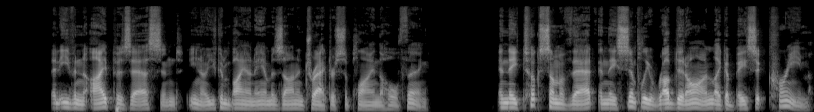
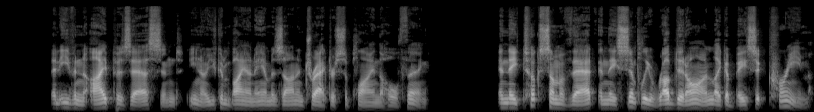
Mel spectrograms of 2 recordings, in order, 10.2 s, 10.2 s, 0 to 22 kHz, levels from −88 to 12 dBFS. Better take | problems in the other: first | thin; somewhat; fading below 450 Hz

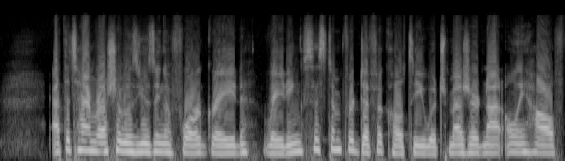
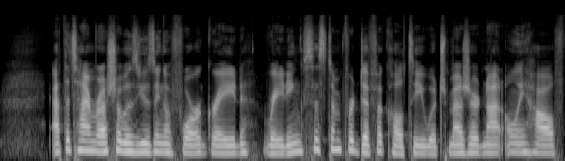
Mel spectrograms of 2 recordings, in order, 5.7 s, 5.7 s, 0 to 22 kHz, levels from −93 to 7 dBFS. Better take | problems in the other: second | distortion; slight; 7% of the sound clipped

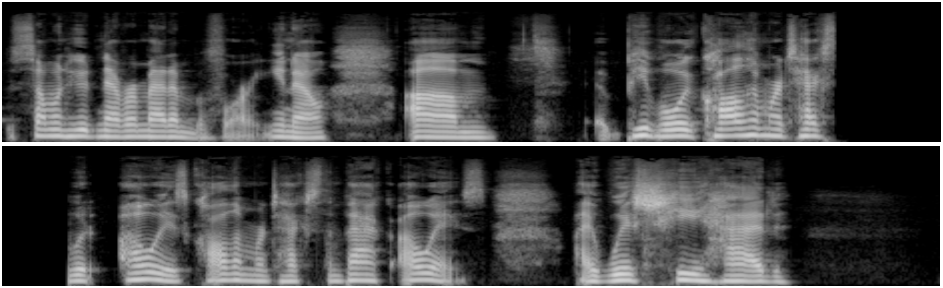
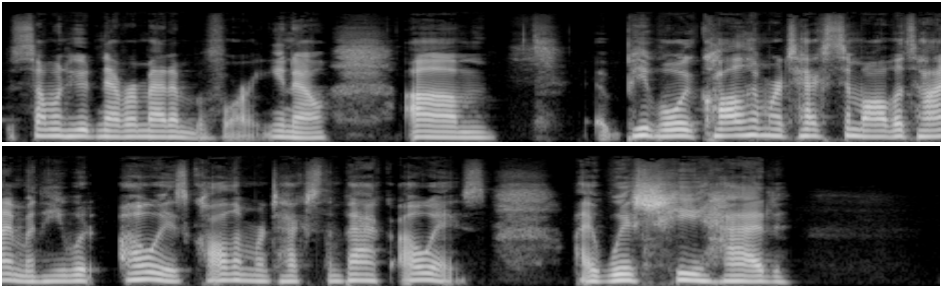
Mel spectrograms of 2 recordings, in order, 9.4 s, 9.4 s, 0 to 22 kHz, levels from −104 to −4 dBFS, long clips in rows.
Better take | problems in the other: second | audio cutting out; at 4 s for 1 s

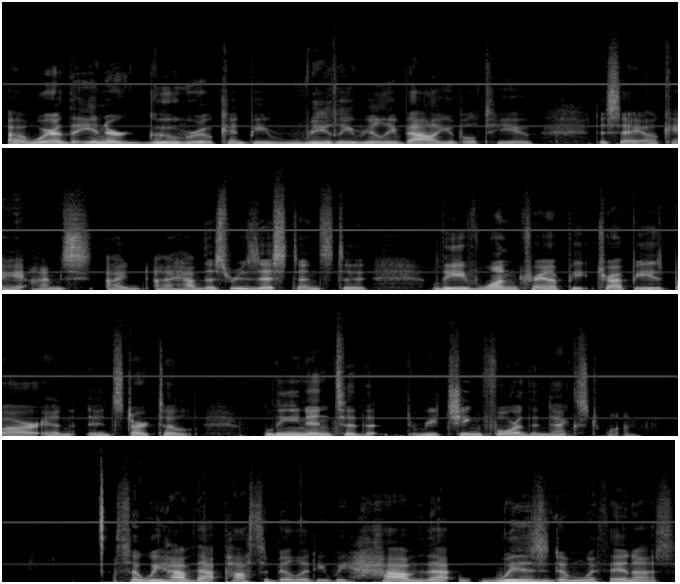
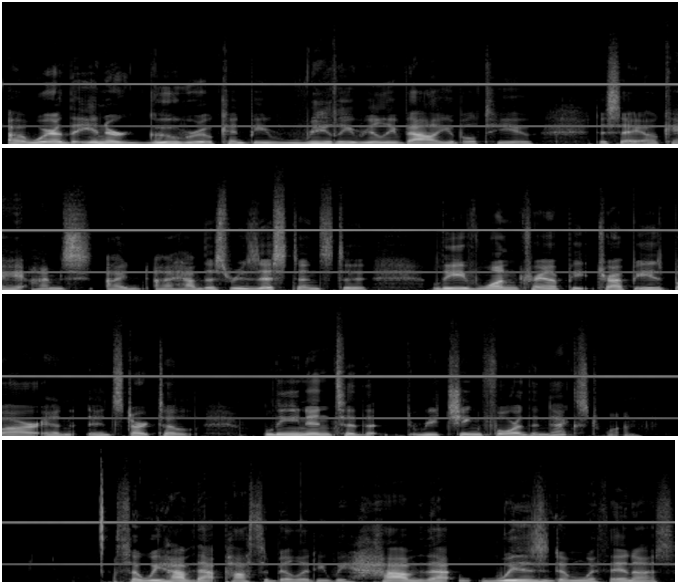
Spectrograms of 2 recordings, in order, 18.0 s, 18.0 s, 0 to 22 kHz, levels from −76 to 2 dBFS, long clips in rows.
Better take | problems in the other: first | high-pitched whine; loud; throughout; 9.5 kHz, 7 dB below the speech; faint in the first

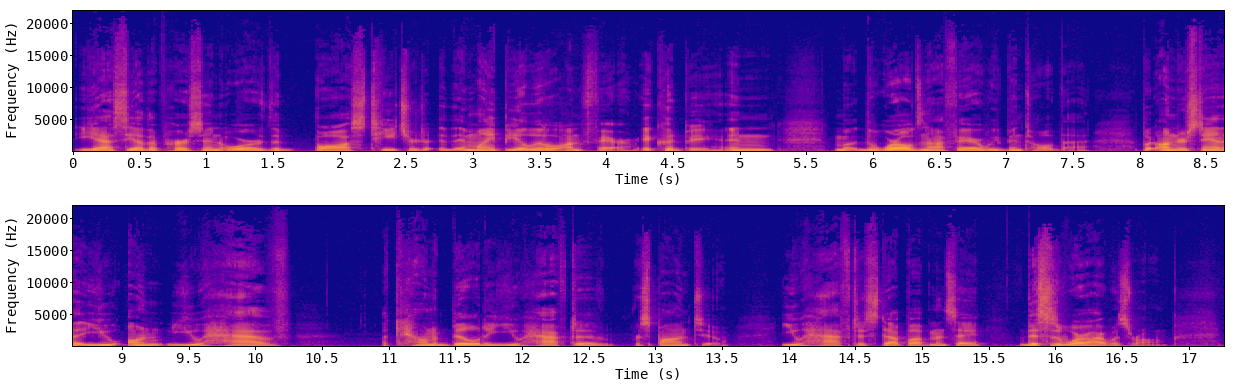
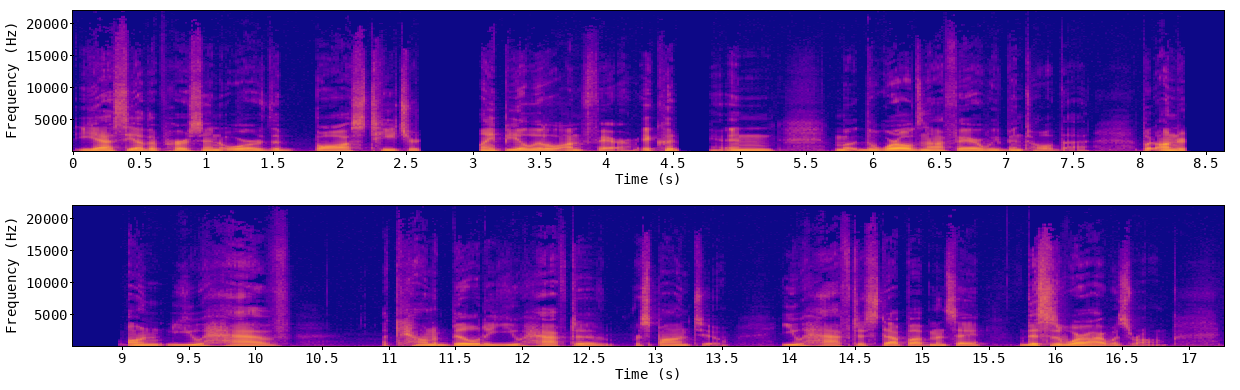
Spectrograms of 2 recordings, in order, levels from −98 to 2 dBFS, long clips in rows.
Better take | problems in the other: first | audio cutting out; at 2.5 s, at 4.5 s and at 8.5 s for 0.5 s

